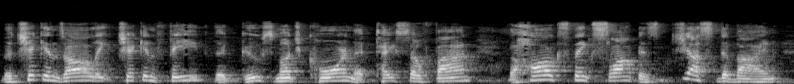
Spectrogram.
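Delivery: sing-song rhyming picture-book read; reading to children. A narrator's reading. Host reads a farm picture book to kids, lilting. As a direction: lilt the rhymes for little listeners.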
